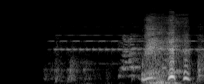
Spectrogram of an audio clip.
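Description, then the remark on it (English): A telephone rings with a steady electronic trill inside a car while driving, still ringing after being unplugged, then a louder burst of rustling noise and brief voice-like sounds crowds in over it toward the end. “One moment while we experience technical difficulties with the phone. Unplugged. It's still ringing.”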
